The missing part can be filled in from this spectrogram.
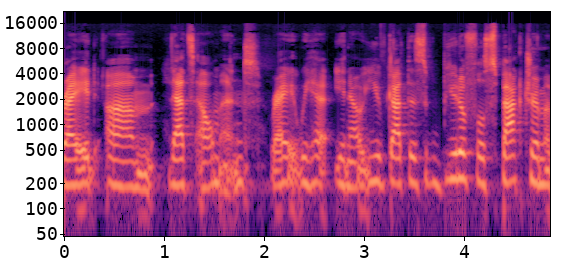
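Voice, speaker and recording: Recorded very cleanly against a silent background, a woman's medium-pitched voice has a bright, sharp tone with vocal fry. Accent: American. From central Wisconsin (Portage County). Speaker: nonprofit foundation CEO. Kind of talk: interview.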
